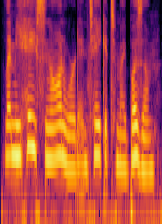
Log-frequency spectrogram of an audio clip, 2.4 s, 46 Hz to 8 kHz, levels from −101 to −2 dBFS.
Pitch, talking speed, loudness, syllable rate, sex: 205 Hz, 245 wpm, -16 LUFS, 5.8 syllables/s, female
